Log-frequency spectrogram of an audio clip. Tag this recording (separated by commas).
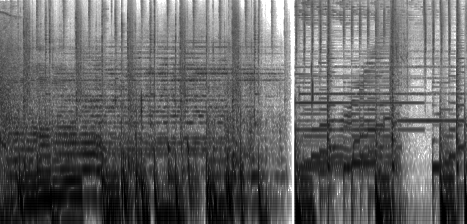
Music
